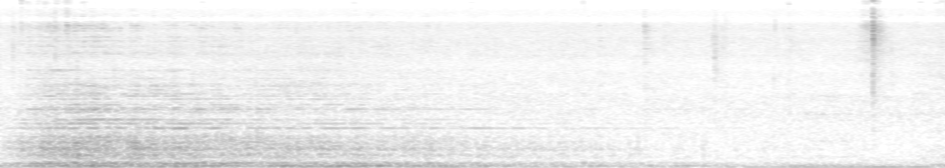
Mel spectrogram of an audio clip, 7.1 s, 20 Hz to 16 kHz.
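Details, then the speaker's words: 2006 Nissan Altima front steering knuckle removed, worn wheel bearing hand-spun: rough low grinding rumble fading as it slows, with visible wobble. "can hear grind too guys we also just got a little wobble out of it off [Music] camera"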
